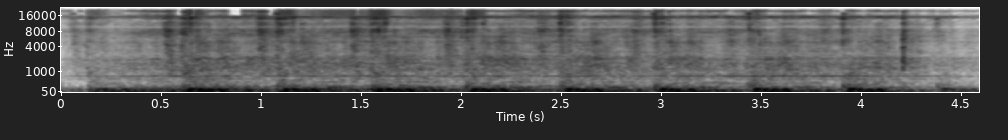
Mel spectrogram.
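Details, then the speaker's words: Audi RS DRC shock absorber on a test bench, nitrogen pressure lowered to simulate a faulty central valve: deep rhythmic knocks about twice a second, like cars with knocking central valves. "This is exactly what happens in your car with so-called knocking central valves."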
